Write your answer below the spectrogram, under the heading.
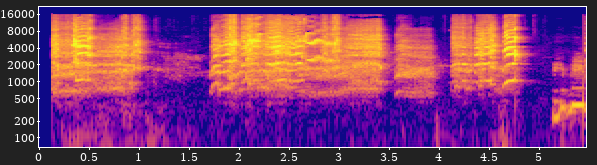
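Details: Inside an aviary, several lorikeets give harsh, screechy calls in loud, overlapping rasping bursts of about a second each.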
